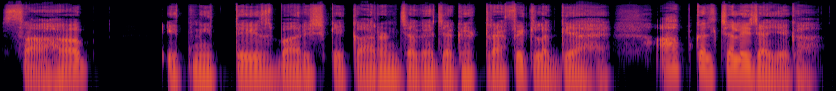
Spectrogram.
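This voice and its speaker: A man voicing a subdued, fearful caretaker in a horror story, speaking gravely and respectfully. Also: low voice, takes it slowly, warm tone, no echo, studio quality. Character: fearful, subdued male caretaker servant with grim secret.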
